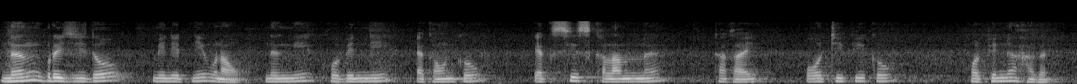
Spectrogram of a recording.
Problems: low volume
